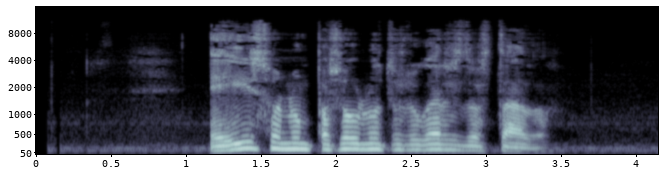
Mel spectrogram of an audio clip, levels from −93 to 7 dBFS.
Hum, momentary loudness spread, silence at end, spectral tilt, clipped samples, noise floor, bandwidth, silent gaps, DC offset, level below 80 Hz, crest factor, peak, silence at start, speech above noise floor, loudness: none; 10 LU; 0.75 s; -6.5 dB/octave; under 0.1%; -53 dBFS; 11 kHz; none; under 0.1%; -54 dBFS; 18 dB; -2 dBFS; 1.15 s; 36 dB; -19 LUFS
